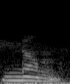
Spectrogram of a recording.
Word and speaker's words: numb: I'm so cold my fingers are going numb. Numb means you cannot feel a part of your body. Numb, the B is silent. Numb, numb.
